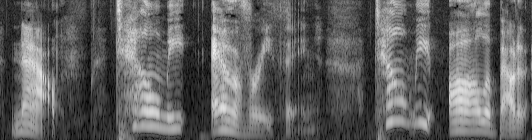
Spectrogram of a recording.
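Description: Using a put-on character voice, a female-sounding speaker goes at a fairly slow pace with long, frequent pauses, a gravelly texture and fairly high pitch. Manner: warm, curious.

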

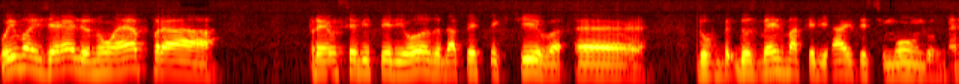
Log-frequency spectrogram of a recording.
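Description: Speaking very slowly, a man uses a fairly high pitch that varies in a normal way. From São Paulo, Brazil (north zone periphery). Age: 20s. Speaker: theologian and antifascist activist. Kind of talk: interview conversation.

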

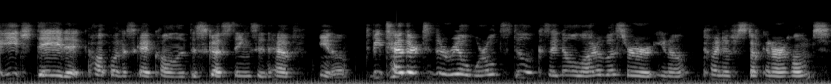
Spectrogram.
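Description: Over noticeable background noise, a woman with an American accent talks at a fairly quick pace. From United States. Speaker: podcast co-host. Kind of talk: casual chat.

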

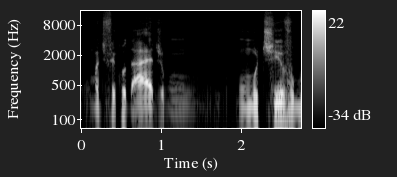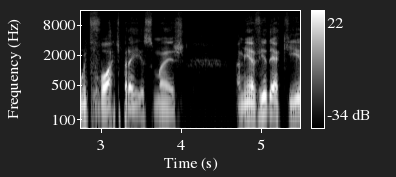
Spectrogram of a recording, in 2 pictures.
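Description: Recorded very cleanly against a silent background, a man speaks at a fairly quick pace with a dry, close sound and no echo. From Brazil. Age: 50s. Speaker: sports commentator and journalist. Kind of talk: interview.

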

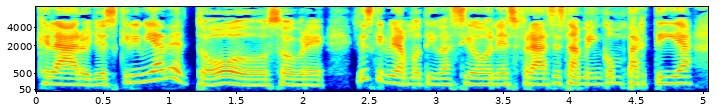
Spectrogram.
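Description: The speech comes at a moderate pace with ordinary pitch variation. The recording is very clean, with a silent background and a dry, close sound with no echo. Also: woman. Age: 30s. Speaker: podcast host and psychologist. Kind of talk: motivational podcast monologue.

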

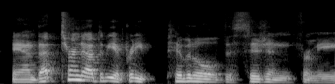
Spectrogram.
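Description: A man with an American accent and an unremarkable speaking voice, at a fairly quick pace with lively intonation, over a quiet background. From Minneapolis, Minnesota. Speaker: brewery co-founder and entrepreneur. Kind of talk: interview.

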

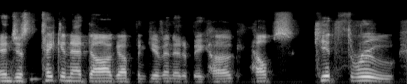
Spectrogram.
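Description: Speaking with an American accent in an ordinary speaking voice, a man talks at a moderate pace with a fairly high pitch and fairly even intonation, the sound dry and close with no echo. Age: 50s. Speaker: toxicologist. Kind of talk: interview.

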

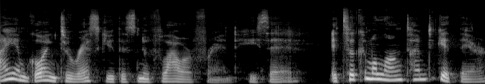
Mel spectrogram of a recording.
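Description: A woman with a dark, mellow tone and vocal fry swings her pitch very widely, in a dry, close sound with no echo. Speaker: podcast co-host. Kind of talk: casual chat.

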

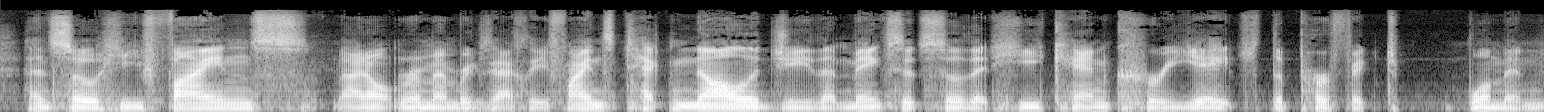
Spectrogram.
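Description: A man speaks at a moderate pace in a very deep, low voice with ordinary pitch variation, recorded very cleanly with a silent background and a dry, close sound free of echo. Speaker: podcast co-host. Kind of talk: casual chat.

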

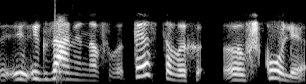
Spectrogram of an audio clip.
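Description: A woman talks at a very slow pace. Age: 40s. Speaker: caller. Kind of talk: call-in comment. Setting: phone call.

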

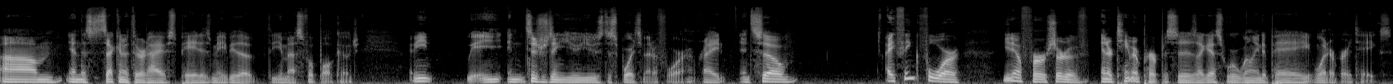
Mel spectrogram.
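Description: On a very clean recording with a silent background, a man with a plain, everyday voice and a fairly low pitch talks at a fairly quick pace with ordinary pitch variation. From Massachusetts, Boston area (Randolph). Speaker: former transportation official. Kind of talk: interview.

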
